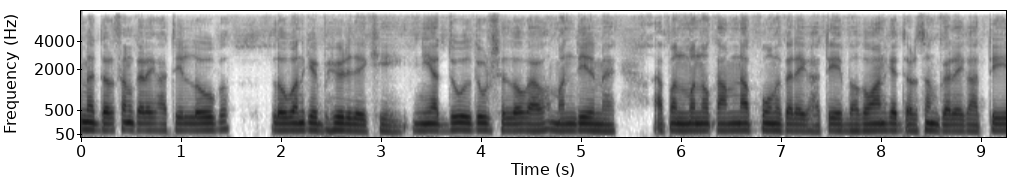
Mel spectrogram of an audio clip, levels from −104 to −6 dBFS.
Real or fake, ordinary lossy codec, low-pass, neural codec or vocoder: fake; none; 7.2 kHz; codec, 16 kHz, 1 kbps, X-Codec, HuBERT features, trained on LibriSpeech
